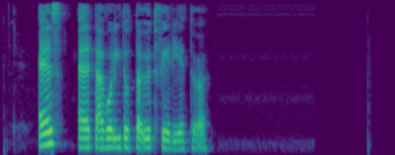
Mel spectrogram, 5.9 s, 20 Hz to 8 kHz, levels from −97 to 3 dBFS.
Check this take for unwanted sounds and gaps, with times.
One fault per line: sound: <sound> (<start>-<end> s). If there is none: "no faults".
no faults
